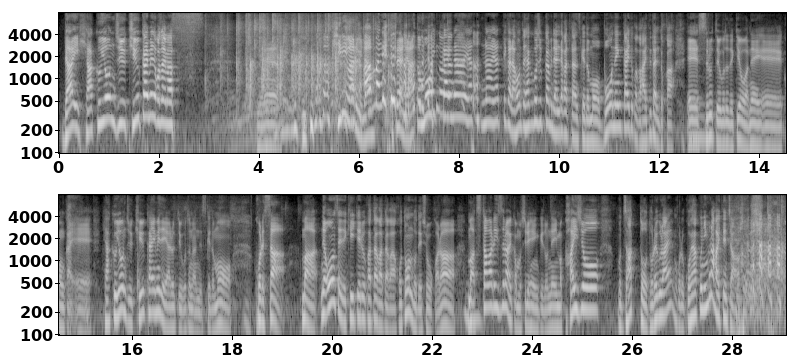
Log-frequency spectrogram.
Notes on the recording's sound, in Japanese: 公開収録！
